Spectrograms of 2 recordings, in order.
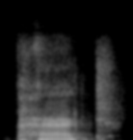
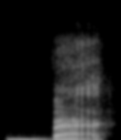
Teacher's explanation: pack voiceless back voiced so my lips are closed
